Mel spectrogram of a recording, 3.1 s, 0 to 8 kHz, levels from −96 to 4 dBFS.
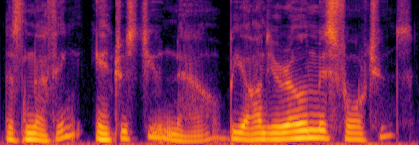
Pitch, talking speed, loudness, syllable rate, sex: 135 Hz, 170 wpm, -17 LUFS, 5.1 syllables/s, male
